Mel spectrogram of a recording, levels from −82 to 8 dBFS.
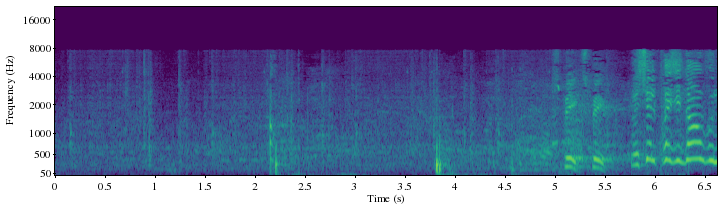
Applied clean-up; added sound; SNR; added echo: none; Mechanisms; 19 dB; none.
